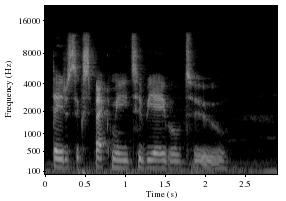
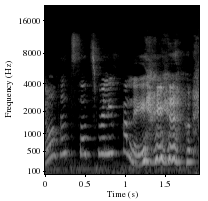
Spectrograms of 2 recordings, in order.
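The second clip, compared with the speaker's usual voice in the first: much higher mock polite chuckler; lone laughing fan; 13 semitones higher, 3 dB louder than usual. Audience member praising the joke, high and mock polite. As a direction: play the one fan humoring you. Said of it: "one person in the crowd sort of laughing".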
